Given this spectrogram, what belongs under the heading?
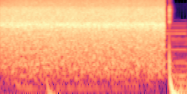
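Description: Waterfall on Réunion island roaring as a steady, dense broadband wash at close range, loud and unbroken, with a brief low thump near the end.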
